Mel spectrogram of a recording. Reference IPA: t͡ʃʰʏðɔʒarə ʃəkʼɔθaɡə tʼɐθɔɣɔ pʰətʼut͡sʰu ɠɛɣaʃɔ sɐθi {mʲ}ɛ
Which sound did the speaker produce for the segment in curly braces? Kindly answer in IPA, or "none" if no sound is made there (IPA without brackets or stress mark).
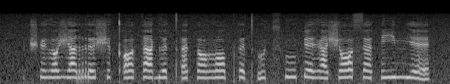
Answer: mʲ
